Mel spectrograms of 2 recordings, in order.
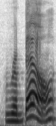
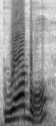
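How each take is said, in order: First: "rebel" as the verb, re-BEL; second-syllable stress. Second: "rebel" as the noun, REB-el; first-syllable stress. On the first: Teacher showing stress changes grammar, second-syllable "rebel". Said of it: "is a verb". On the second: Teacher showing stress changes grammar, first-syllable "rebel". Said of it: "Word stress sometimes also affects". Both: Shown as a demonstration.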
